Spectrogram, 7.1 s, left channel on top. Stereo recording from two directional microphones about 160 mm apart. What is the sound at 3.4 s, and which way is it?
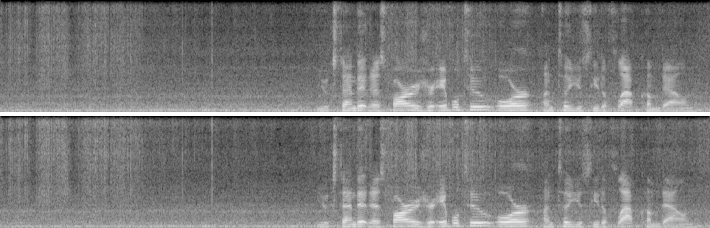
Speech, 10° left (ahead or behind).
